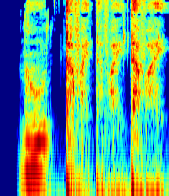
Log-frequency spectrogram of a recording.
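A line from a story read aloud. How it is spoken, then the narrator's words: Whispered. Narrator (Russian): шептала она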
